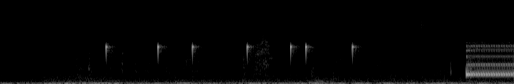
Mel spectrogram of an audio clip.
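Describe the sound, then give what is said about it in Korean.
Seven short, high beeps of a phone number being dialed to call a man from his business card, unevenly spaced, then a steady buzzing ring tone starts at the very end. No one speaks. “이 남자한테 한번 전화해봐.”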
